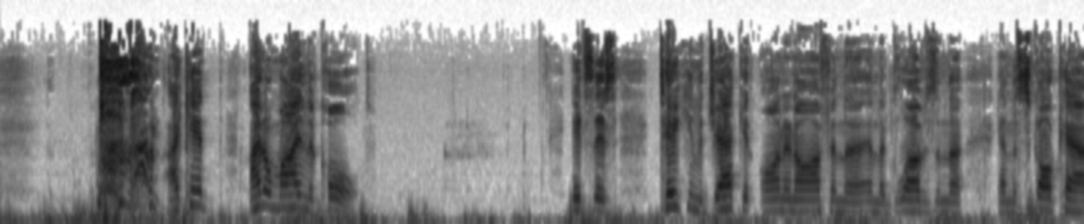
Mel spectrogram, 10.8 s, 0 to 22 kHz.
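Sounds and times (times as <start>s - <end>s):
harsh cough: 1.0s - 1.6s
rough throat-clearing: 1.0s - 1.6s
speech: 1.7s - 3.7s, 5.7s - 10.8s.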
